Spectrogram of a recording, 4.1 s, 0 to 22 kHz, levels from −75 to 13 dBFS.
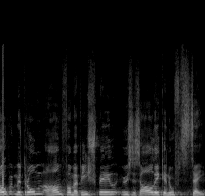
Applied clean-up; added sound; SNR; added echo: none; none; none; none.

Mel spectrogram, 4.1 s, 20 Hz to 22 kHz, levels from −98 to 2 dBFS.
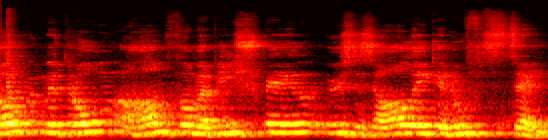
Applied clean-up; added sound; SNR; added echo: none; none; none; reverberation time 0.6 s.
